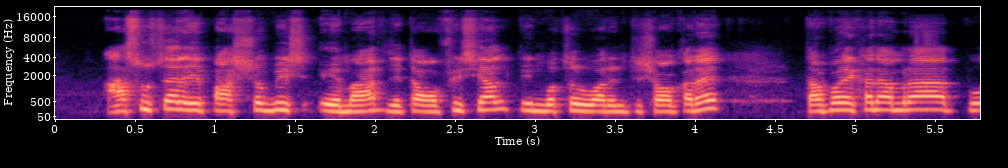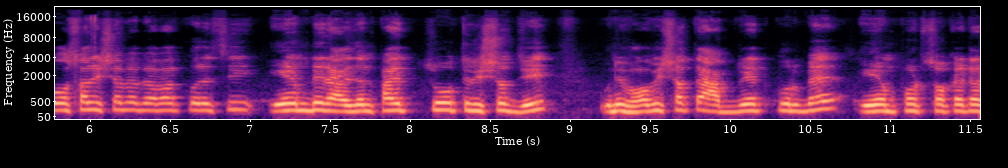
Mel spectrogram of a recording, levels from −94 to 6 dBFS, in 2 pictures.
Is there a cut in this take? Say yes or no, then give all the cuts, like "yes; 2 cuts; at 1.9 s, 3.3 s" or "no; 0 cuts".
no; 0 cuts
